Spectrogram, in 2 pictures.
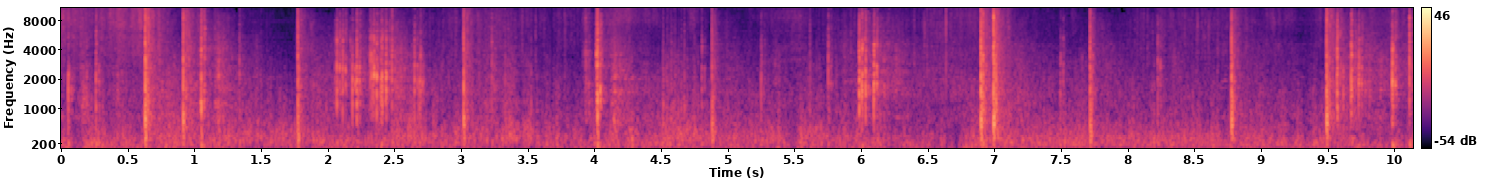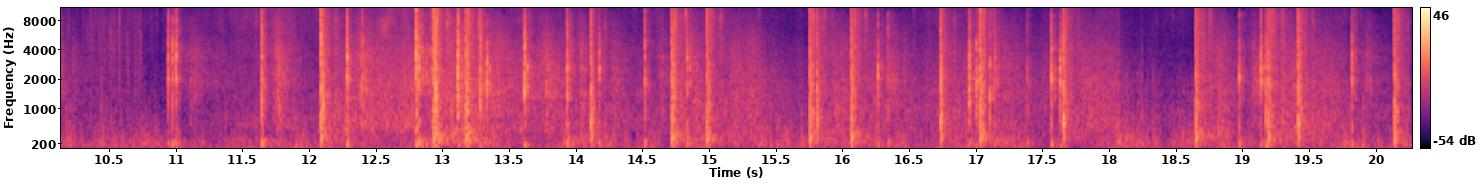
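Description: Professional aerial firework display: shells launching and bursting one after another, many sharp bangs over a continuous rumble. The bangs come faster and louder over the second half.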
